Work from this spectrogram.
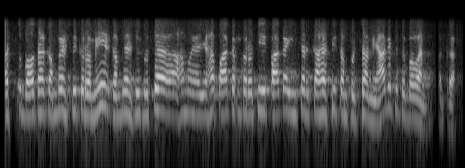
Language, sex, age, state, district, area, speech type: Sanskrit, male, 30-45, Karnataka, Bangalore Urban, urban, conversation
